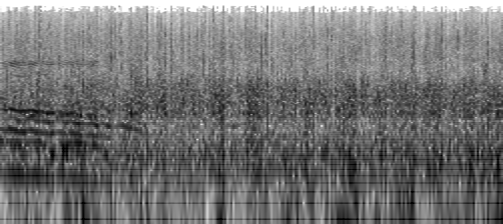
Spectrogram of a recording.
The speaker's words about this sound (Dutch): Eén applaus voor de winnaar,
